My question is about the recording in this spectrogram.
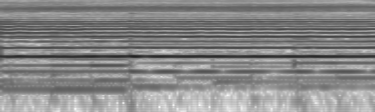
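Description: A song: the singer holds one long, steady note over a soft accompaniment.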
